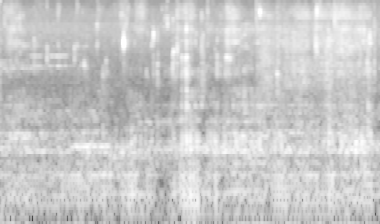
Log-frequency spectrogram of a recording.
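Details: Domestic cat, a mother asleep beside her kittens, giving a deep continuous rumbling snore that dips briefly, then returns stronger, with scattered light clicks over it.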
